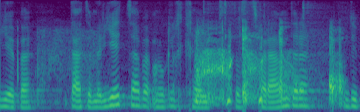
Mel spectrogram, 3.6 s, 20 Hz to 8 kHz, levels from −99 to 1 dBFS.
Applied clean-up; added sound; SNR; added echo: none; Cough; 1 dB; none.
